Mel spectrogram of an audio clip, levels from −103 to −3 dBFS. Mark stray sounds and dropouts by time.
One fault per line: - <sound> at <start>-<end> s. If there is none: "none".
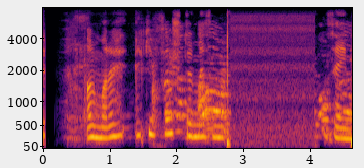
none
